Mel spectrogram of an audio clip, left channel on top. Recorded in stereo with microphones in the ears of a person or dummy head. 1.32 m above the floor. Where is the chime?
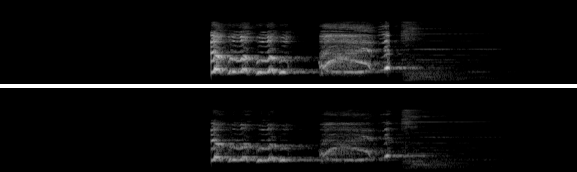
15° left (ahead or behind), 3.5 m.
